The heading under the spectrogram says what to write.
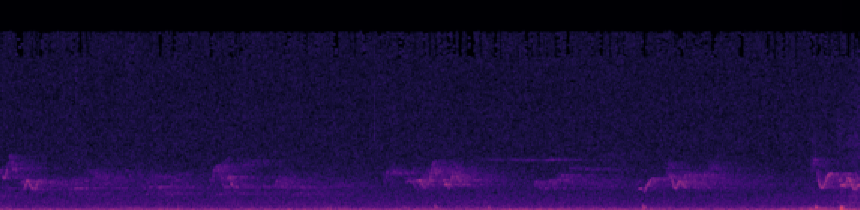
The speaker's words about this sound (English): Oh, dark-eyed Junco. That rattle call of dark-eyed Junco's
